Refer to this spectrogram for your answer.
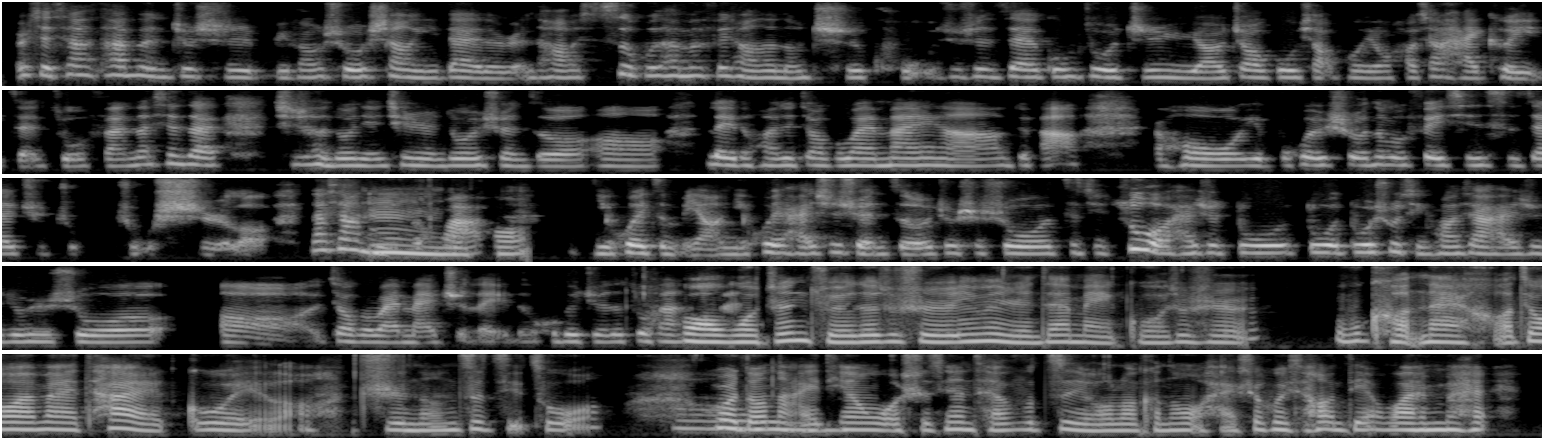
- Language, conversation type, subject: Chinese, podcast, 小时候哪道菜最能让你安心？
- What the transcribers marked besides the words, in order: tapping; other background noise; laughing while speaking: "想点外卖"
